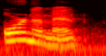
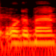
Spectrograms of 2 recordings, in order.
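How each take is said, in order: First: The middle consonant sounds like an N. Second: The middle consonant sounds like a D. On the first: The speaker calls it right. "I understand that it's ornament" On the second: The speaker calls it wrong. "I've always said it with a D instead of an N"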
